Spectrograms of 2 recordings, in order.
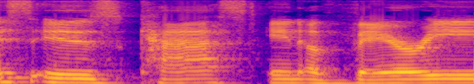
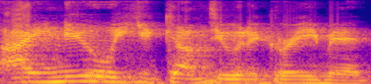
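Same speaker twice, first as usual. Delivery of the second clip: goblin character voice. Voicing the goblin Rollick as he shakes a player's spat-on hand: voicing the goblin Rollick. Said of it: "Rollick, uh, sees spit in his, he's like".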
